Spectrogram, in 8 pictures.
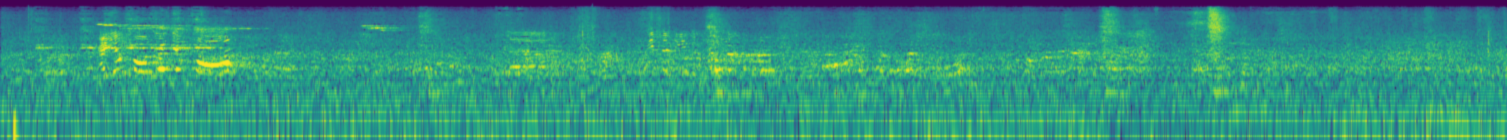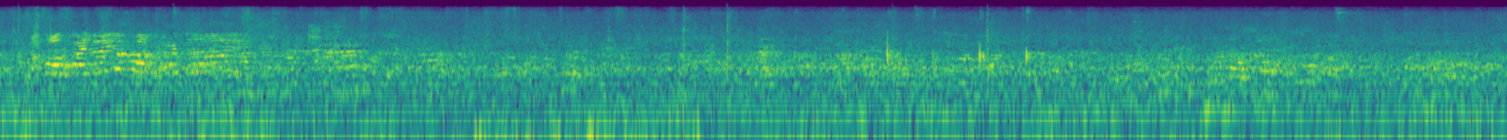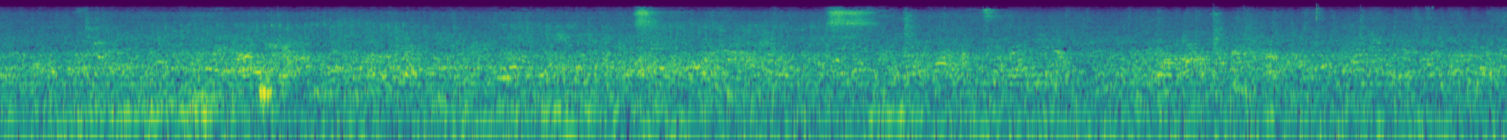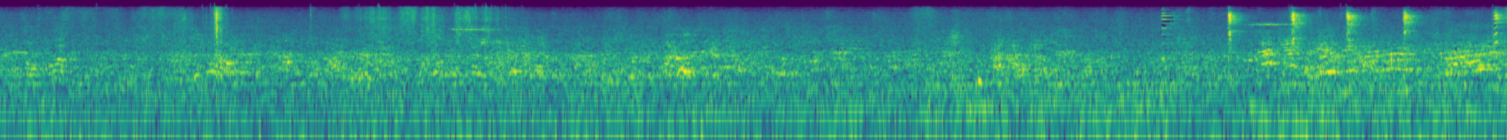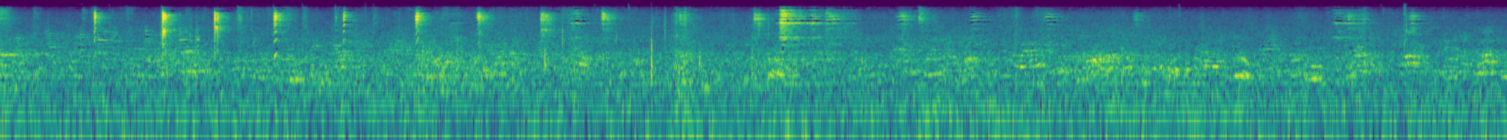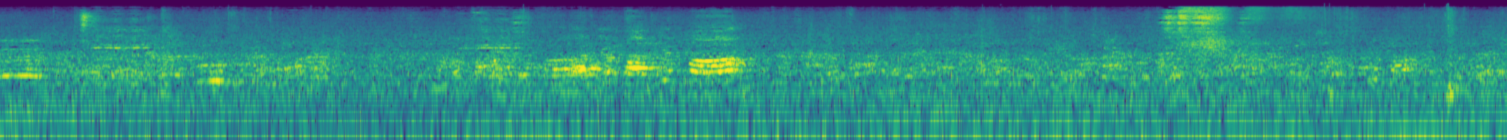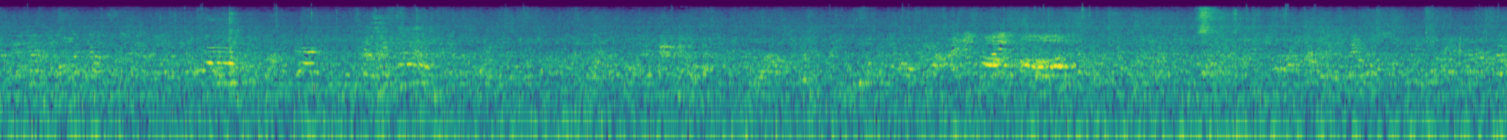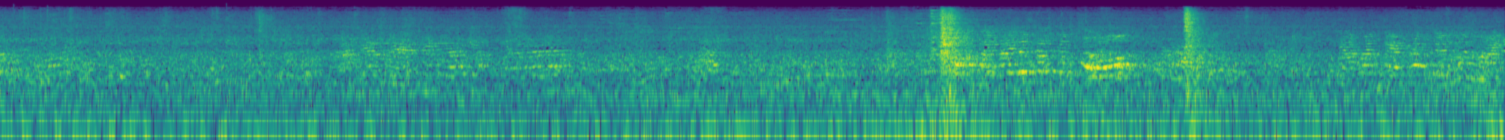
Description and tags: Chiang Rai Bus Station
This was recorded around mid-day at the Chiang Rai Bus Terminal.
